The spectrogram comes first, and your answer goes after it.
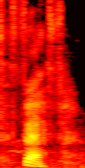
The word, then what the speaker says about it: Theth: so coming from theth I keep calling it teth but apparently they pronounce the the H and the th so it's theft it is so cool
